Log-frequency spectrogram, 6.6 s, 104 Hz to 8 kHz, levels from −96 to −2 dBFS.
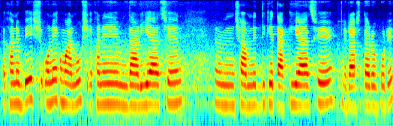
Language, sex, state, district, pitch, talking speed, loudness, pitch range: Bengali, female, West Bengal, Kolkata, 220 Hz, 130 wpm, -15 LUFS, 215-230 Hz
